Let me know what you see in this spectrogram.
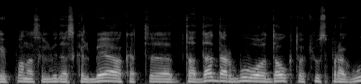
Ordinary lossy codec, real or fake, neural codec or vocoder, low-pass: Opus, 32 kbps; fake; vocoder, 44.1 kHz, 128 mel bands every 256 samples, BigVGAN v2; 19.8 kHz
